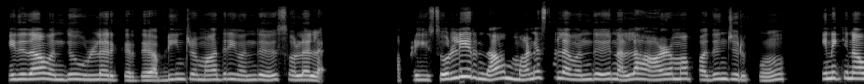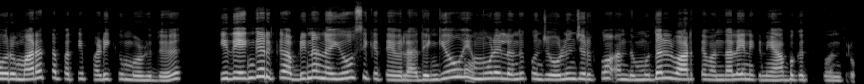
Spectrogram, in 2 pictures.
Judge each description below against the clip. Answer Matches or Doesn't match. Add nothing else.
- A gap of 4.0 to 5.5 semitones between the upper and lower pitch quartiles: Doesn't match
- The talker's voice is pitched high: Matches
